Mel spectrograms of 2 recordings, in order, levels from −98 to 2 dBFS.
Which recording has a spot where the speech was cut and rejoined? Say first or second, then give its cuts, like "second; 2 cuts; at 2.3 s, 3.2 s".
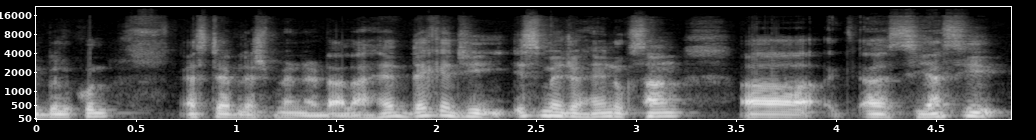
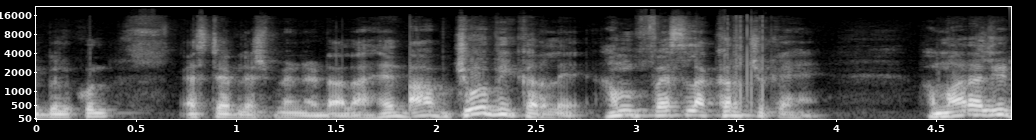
second; 1 cut; at 1.8 s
